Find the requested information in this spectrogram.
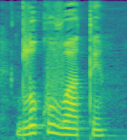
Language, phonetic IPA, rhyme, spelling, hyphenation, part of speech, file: Ukrainian, [bɫɔkʊˈʋate], -ate, блокувати, бло‧ку‧ва‧ти, verb, Uk-блокувати.ogg
- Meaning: 1. to block (prevent action or passage) 2. to blockade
